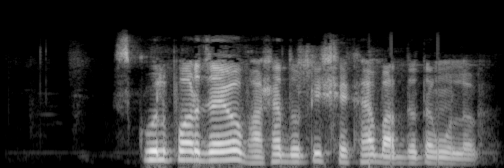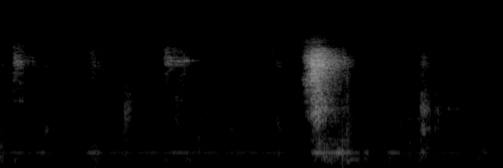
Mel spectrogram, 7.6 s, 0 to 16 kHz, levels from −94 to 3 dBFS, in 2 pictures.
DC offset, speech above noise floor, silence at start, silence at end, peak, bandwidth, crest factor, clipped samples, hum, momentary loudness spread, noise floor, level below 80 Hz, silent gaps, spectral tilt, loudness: under 0.1%; 71 dB; 0.9 s; 1.35 s; -2 dBFS; 7.2 kHz; 20 dB; under 0.1%; none; 22 LU; -89 dBFS; -64 dBFS; 4.21-4.40 s, 5.91-6.03 s; -6 dB/octave; -18 LUFS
